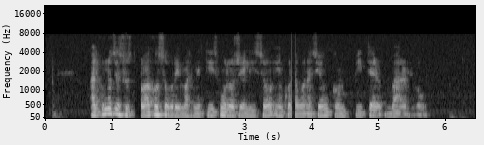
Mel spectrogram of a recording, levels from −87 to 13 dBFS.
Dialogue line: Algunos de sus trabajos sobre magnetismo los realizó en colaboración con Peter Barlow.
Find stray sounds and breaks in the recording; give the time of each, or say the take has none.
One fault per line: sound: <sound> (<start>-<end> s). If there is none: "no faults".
sound: dropout (1.3-1.4 s)
sound: dropout (3.7-3.7 s)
